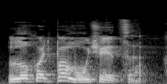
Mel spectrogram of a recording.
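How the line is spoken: Scoffing snort. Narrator (Russian): хмыкнул Броуди

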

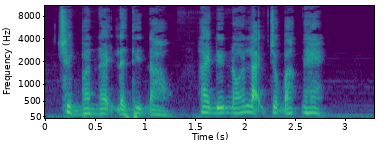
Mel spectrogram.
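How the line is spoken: Urging. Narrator (Vietnamese): bà Lan liền giục

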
